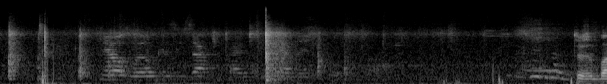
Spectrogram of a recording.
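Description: A wooden cabinet door creaks and knocks as it swings.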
